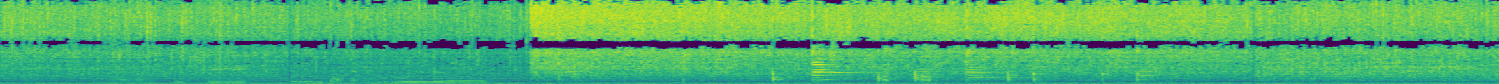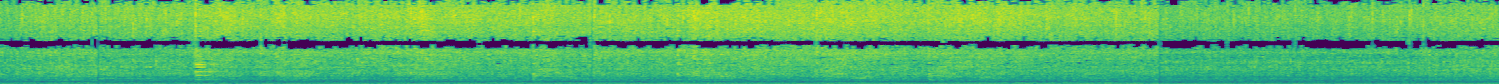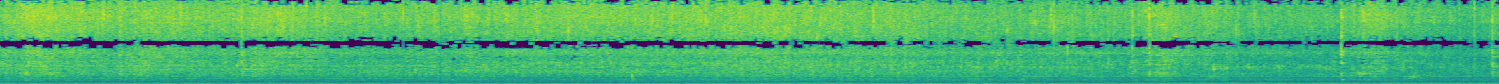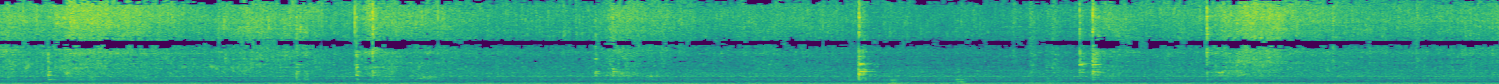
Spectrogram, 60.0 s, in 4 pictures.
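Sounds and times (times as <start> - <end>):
sauce sizzling in a wok: 0.0 - 59.9
metal spatula scraping: 43.4 - 44.0, 50.9 - 51.4, 57.0 - 57.6.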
